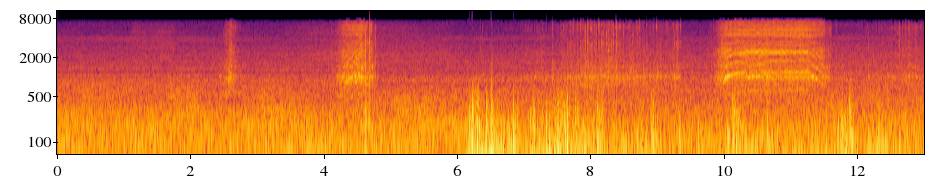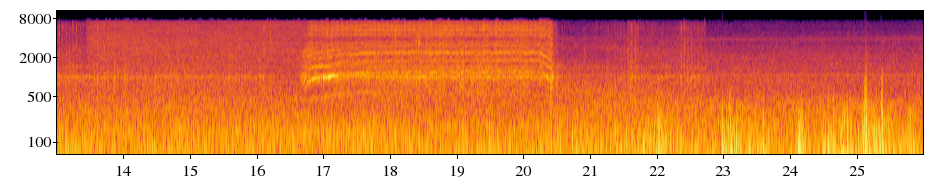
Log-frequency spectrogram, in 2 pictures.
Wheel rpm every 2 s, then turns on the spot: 0, 0, 20, 10, 30, 100, 20, 20, 100, 160, 30, 10, 0.
6-8 12-16 20-22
